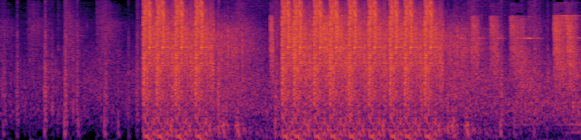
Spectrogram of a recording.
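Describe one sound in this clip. A heavy machine gun fires two long, rapid bursts.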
